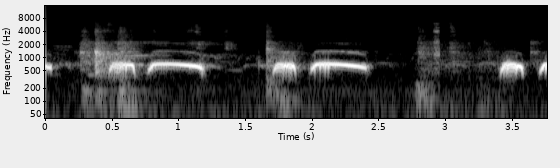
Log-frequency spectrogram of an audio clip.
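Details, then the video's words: Spotted dove singing in the đồng pha thúc gù voice style, used to spur caged doves to coo and return to the perch; low, mellow cooing phrases of two to three notes, each phrase about 1.5 seconds apart, in a quiet room. "tiếng chim cu gáy giọng đồng pha thúc gù"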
